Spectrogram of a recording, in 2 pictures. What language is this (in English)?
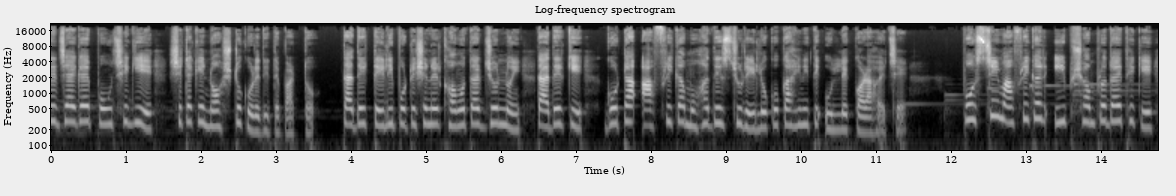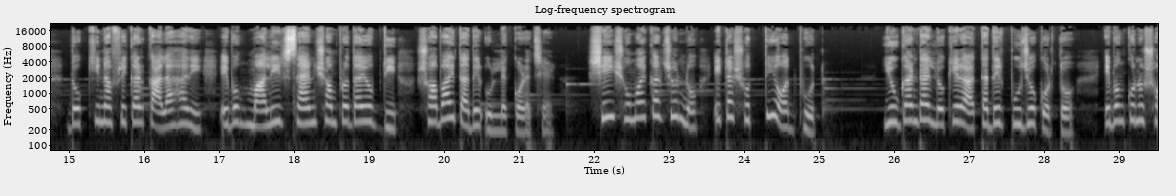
Bangla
